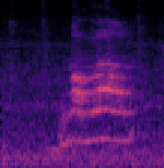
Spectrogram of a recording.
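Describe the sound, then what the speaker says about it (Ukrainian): A cat gives a single clear, drawn-out meow close by, rising and then falling, in a quiet indoor room. "Мяу-мяу."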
